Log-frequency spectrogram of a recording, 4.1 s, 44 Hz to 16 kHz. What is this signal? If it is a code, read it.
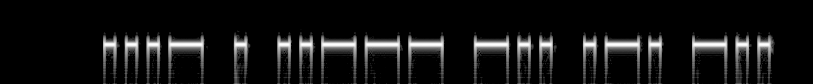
Morse code, heard as a keyed tone, about 23 wpm, 700 Hz. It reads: VE2DRD
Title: DXCC-100 Call Signs - 6 Characters - Repeated 3x - 22wpm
